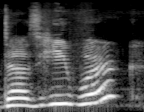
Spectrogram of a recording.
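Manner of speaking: pitch climbs on the last word work. Teaching intonation for yes-no questions: rising intonation on work. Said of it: "A rising intonation".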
